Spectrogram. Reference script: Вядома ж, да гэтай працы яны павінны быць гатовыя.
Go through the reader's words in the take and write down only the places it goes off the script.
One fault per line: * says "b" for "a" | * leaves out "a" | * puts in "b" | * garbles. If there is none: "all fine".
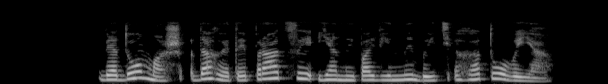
all fine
